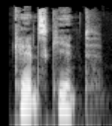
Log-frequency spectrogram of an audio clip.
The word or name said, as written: cand.scient.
